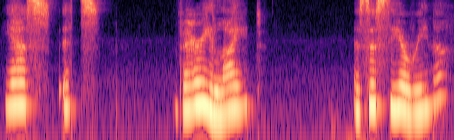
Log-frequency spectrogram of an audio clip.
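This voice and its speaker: Woman reading as a dying young circus girl, high thin voice, pleading, breathless, childlike. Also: fairly even intonation, slow pace, dark tone. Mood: dreamy.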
